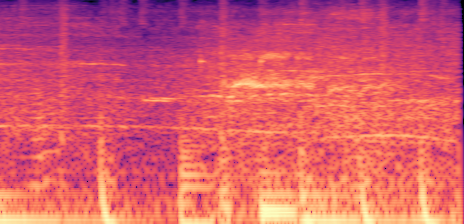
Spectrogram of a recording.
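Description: Racing cars speeding past with skidding tires, loud and close, with a rough engine roar and sharp repeated skid and impact transients through a few seconds.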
